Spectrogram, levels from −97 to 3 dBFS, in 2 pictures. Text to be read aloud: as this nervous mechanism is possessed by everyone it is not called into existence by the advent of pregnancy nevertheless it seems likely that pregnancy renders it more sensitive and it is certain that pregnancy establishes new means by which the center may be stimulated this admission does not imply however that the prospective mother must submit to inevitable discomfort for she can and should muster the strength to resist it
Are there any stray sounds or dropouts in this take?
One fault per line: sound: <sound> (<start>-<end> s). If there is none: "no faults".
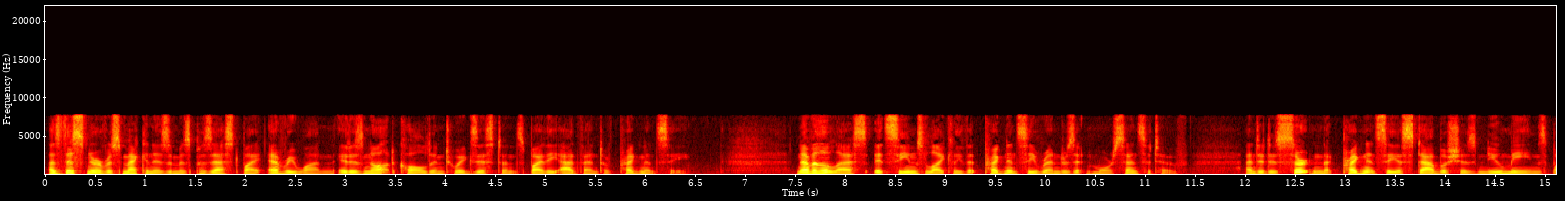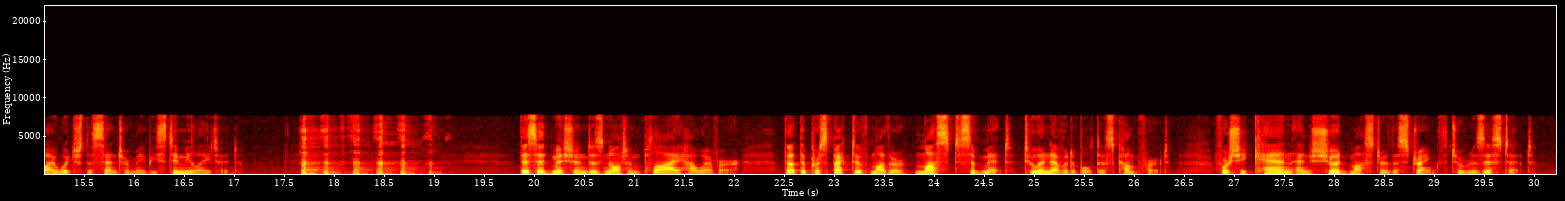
sound: laugh (17.7-19.2 s)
